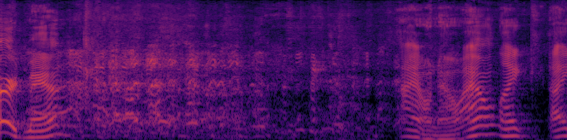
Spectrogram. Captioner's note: audience chuckles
